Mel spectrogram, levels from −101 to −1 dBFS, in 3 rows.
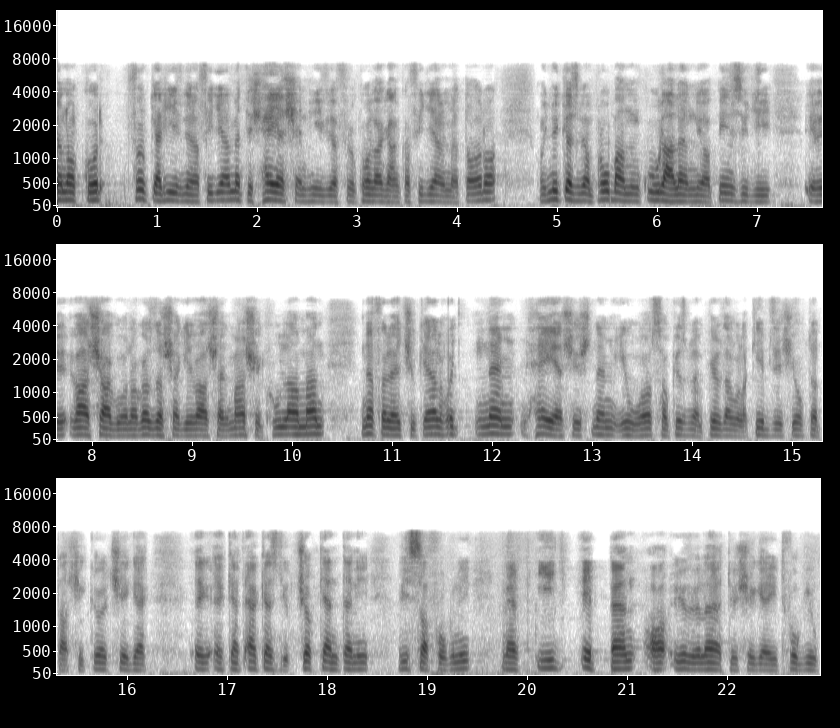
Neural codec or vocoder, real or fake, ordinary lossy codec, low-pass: codec, 44.1 kHz, 7.8 kbps, DAC; fake; none; 7.2 kHz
